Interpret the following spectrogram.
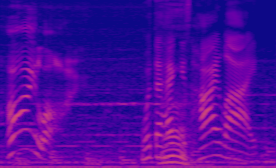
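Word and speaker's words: jai alai: play against the Bellows bloodhounds the heck is Jay alive it's pronounced Highline what the heck is highlight if you don't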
